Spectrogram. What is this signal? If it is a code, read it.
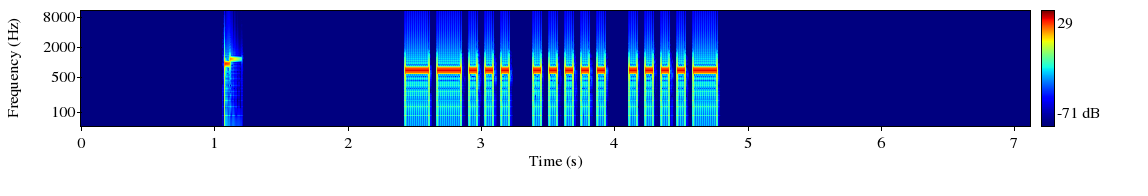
Morse code, heard as a keyed tone, about 20 wpm, 700 Hz. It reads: 754
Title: Common Cut Numbers - 3-Digit 20wpm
